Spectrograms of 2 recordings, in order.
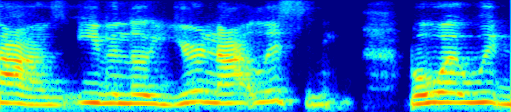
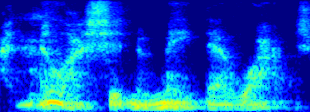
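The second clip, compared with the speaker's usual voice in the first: very quiet, breathy whisper under her breath; 15 dB quieter than usual. Narrator voicing a woman who just growled in frustration: whispering. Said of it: "she whispers it".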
